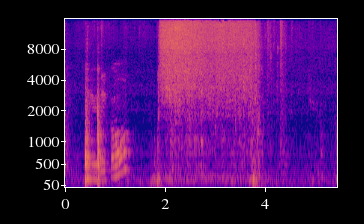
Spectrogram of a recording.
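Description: A brief spoken bit, then water runs from a tap for about two seconds with a steady broadband rush before shutting off, followed by quiet handling sounds.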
